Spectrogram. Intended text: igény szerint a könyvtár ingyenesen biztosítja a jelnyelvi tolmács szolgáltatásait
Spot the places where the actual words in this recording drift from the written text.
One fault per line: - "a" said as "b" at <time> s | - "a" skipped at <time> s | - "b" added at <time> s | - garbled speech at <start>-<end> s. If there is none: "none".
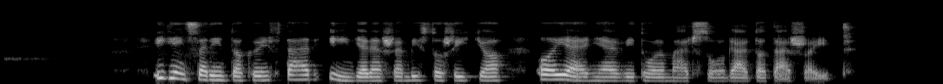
none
